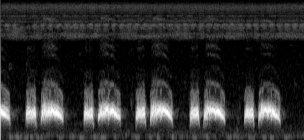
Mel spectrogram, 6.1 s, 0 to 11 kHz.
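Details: Spotted dove call played as a lure to draw wild doves: low, mellow coos near 600–700, grouped in pairs, a short coo then a longer arched one, repeated steadily about once a second in clean, quiet surroundings.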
